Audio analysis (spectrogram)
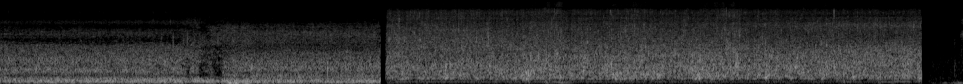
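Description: A clear forest stream in dense jungle along the Narmada pilgrimage trail pours in a loud, continuous close rush of water, with a sudden break partway through and another near the end, no voices.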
